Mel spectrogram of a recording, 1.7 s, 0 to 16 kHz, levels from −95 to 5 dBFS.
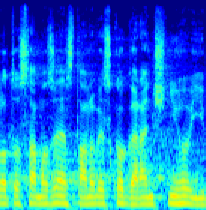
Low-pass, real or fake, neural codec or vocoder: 14.4 kHz; real; none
